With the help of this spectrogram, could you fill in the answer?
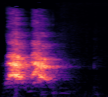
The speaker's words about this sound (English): There's Riley making his appearance on the podcast, doing a little bark.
